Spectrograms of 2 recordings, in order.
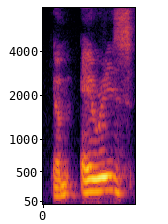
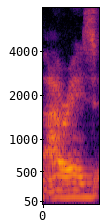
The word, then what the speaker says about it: Ares: Tron movie uh Tron ARS I'm going to call it um it's the Greek god of of war and looking on Google seems to be you can pronounce it either arz or ar um Tron arz sort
